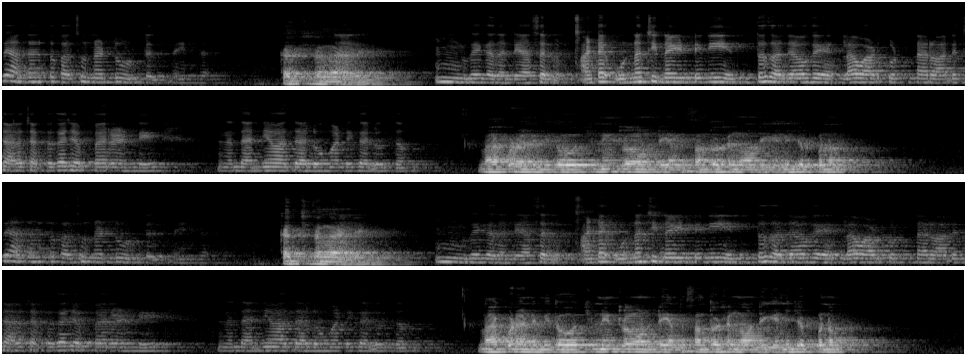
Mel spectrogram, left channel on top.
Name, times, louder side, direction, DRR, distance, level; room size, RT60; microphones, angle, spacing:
voice 1, 0.0-2.1 3.3-3.7 4.3-11.2 11.8-13.8, left 3 dB, 40° left, 8 dB, 0.5 m, -30 dB
voice 2, 2.8-3.6 14.4-18.0, right 1 dB, 75° right, 1 dB, 1.0 m, -20 dB
7.5 x 6.4 x 3.2 m, 1.3 s
head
